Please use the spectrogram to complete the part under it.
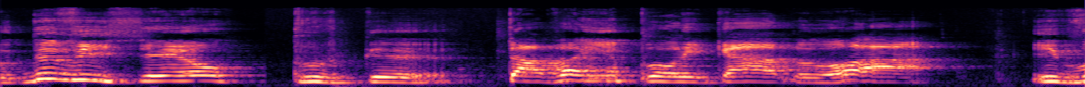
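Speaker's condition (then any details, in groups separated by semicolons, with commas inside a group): Cerebral palsy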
